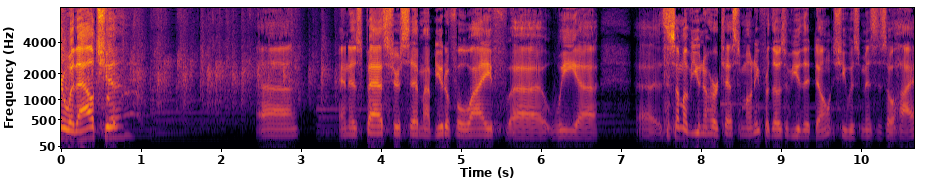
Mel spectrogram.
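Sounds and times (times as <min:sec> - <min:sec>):
speech: 0:00.2 - 0:00.8, 0:02.5 - 0:10.6
audience applause: 0:00.6 - 0:03.8.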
